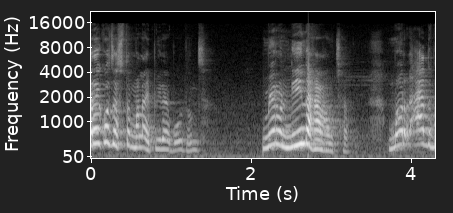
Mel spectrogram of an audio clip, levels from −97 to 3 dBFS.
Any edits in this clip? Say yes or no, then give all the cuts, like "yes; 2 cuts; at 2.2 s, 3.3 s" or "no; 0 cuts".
yes; 1 cut; at 2.0 s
